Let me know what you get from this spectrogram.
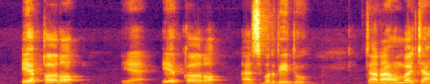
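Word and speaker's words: اقرأ: Ini bukan dammah, ini fathah, bukan dammah. Jadi, pengucapannya adalah 'iqra'.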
